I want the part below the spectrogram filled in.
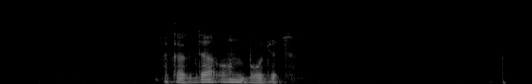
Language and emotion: Russian, neutral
